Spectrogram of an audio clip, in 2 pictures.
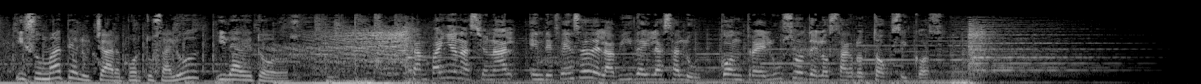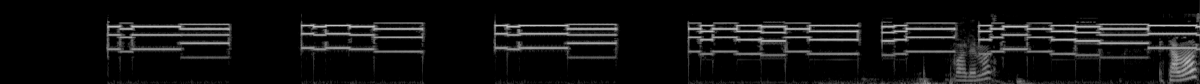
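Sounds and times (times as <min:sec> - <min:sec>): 
speech: 0:00.2 - 0:03.5, 0:04.1 - 0:09.6, 0:21.6 - 0:22.0
mobile phone ringtone: 0:13.1 - 0:14.4, 0:15.0 - 0:16.3, 0:17.0 - 0:18.2, 0:18.9 - 0:24.0.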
